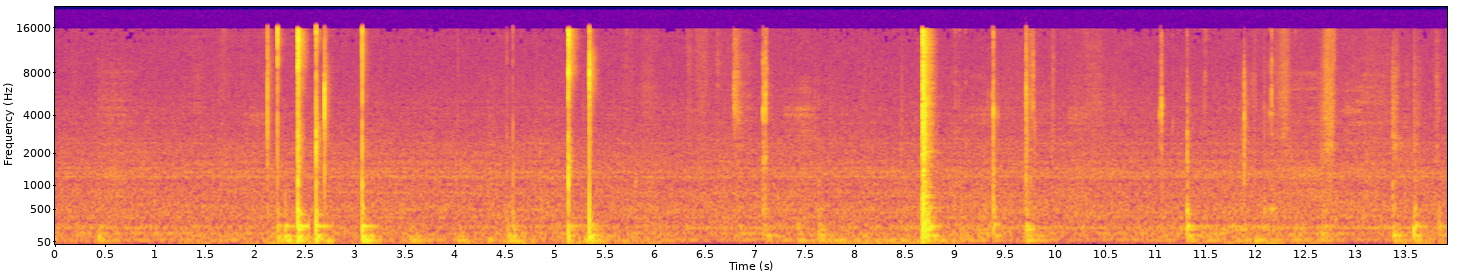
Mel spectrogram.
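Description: Small plastic building-brick parts of an unofficial LEGO-compatible minifigure set clicking and snapping together as they are handled and pressed onto a base plate. The clicks are scattered and irregular, a few in quick pairs, the sharpest a little past halfway.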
